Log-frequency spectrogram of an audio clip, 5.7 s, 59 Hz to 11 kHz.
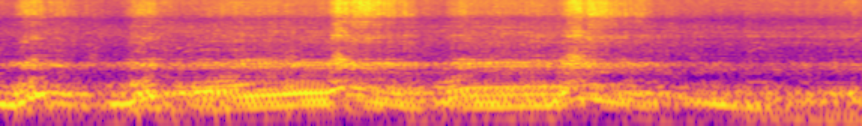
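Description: Nova drag car's 383 small-block Chevy V8 revved in a series of throttle blips, its pitch climbing and dropping back about four times.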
